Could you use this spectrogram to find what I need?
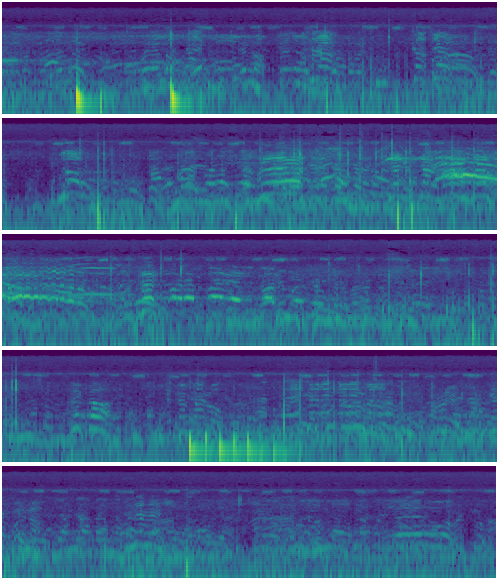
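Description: Young people shout and call out across an open field.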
